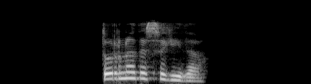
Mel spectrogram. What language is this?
Catalan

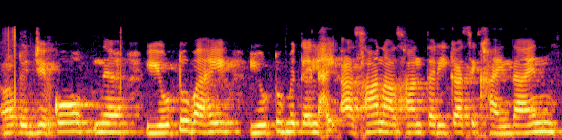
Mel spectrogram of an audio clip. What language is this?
Sindhi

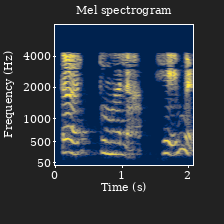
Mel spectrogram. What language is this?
Marathi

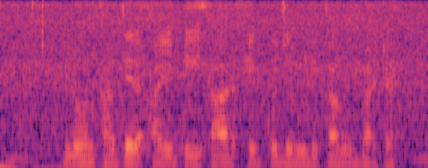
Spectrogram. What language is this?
Bhojpuri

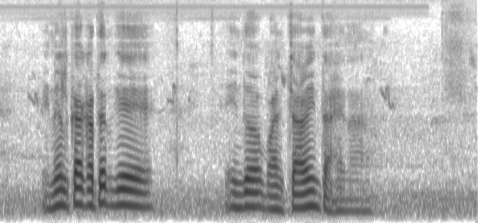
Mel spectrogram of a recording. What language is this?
Santali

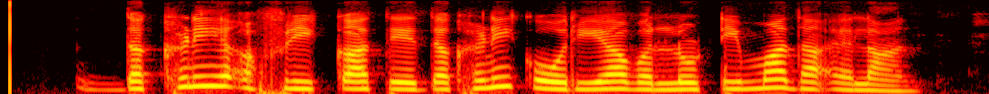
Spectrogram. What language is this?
Punjabi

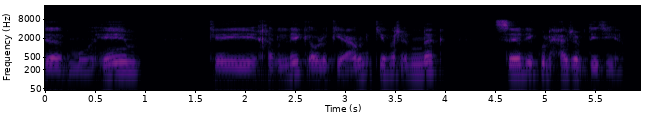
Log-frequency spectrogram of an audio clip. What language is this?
Moroccan Arabic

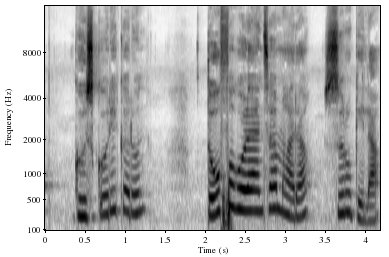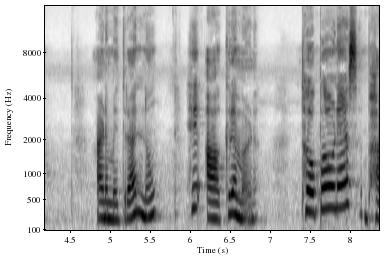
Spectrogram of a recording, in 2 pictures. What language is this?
Marathi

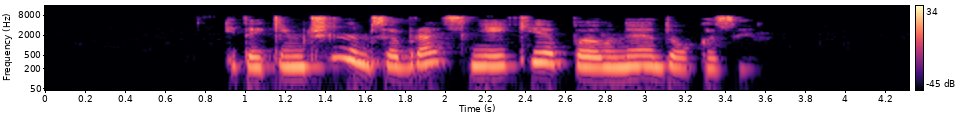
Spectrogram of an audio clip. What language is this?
Belarusian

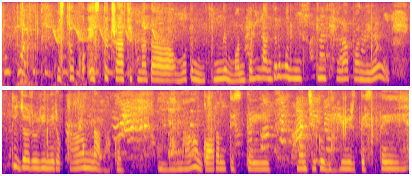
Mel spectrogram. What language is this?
Nepali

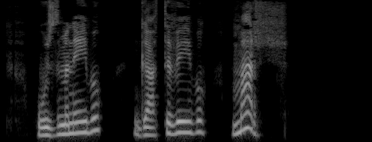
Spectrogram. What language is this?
Latvian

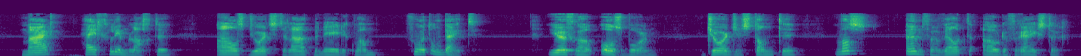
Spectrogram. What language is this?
Dutch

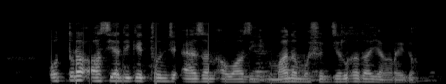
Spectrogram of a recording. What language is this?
Uyghur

